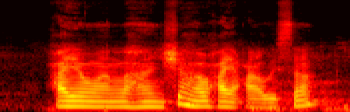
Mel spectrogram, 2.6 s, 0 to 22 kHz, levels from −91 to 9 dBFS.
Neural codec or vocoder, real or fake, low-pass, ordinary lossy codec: none; real; none; none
